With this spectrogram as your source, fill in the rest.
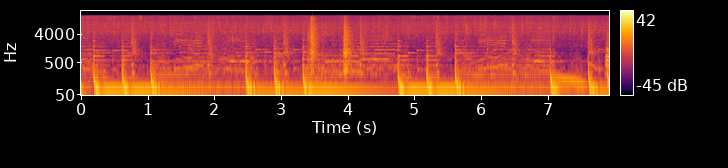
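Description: Onion and bacon grease sizzle steadily on a griddle, a loud continuous hiss broken by frequent clinks and scrapes of a metal utensil stirring and moving food.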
